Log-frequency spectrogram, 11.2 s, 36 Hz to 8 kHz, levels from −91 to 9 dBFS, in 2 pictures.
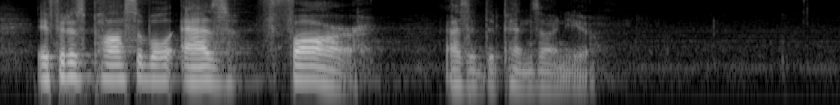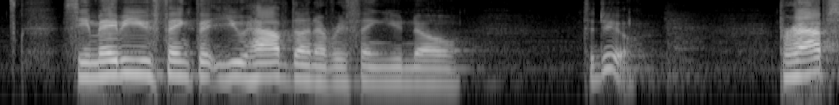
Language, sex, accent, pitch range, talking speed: English, male, American, 135-195 Hz, 135 wpm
